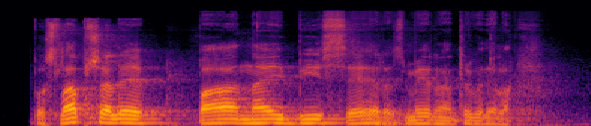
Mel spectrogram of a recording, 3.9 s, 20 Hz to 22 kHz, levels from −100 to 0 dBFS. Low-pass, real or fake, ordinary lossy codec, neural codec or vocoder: 14.4 kHz; real; Opus, 32 kbps; none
